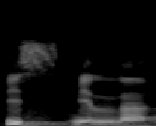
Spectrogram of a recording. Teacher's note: harokat kasrah menghadapi sin mati, maka sinnya dibaca tipis.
